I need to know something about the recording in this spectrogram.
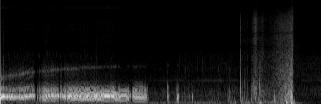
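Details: Stomach growling (borborygmi): a drawn-out, rising gurgling growl lasting about three seconds, then a string of small pops and bubbly squelches.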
